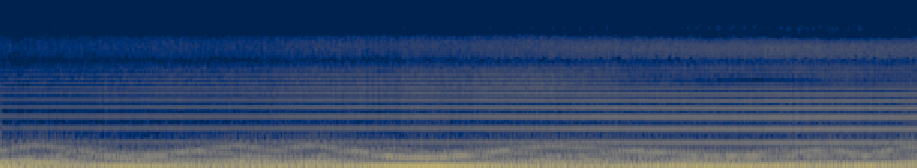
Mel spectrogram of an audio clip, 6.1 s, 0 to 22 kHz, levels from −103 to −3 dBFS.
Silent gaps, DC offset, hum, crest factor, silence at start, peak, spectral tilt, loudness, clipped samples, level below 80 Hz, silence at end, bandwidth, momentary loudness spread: none; under 0.1%; none; 10 dB; 0 s; -26 dBFS; -8 dB/octave; -39 LUFS; under 0.1%; -38 dBFS; 0 s; 8 kHz; 7 LU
